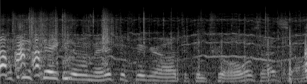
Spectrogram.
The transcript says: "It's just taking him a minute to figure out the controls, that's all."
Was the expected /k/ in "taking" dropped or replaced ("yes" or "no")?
yes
